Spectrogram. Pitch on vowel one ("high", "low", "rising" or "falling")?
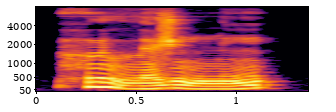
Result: high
